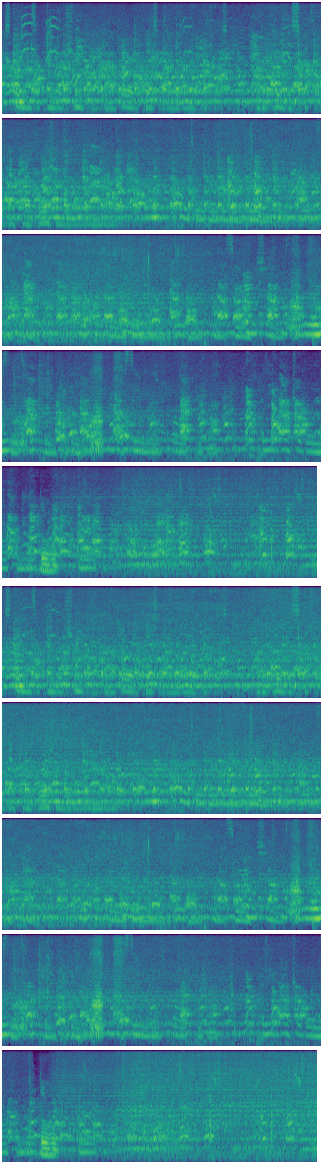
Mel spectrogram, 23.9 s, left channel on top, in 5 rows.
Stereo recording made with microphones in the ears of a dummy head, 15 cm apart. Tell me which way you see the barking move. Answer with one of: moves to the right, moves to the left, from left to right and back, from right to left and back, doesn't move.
doesn't move.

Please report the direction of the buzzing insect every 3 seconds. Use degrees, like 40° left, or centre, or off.
40° right, 40° right, 30° right, centre, 10° right, 30° right, 40° right, 40° right.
